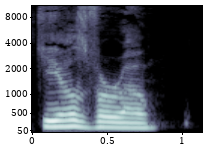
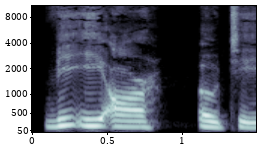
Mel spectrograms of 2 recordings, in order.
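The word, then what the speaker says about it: Gilles Vérot: It's Gilles Varot. – He's the he's the fucking, he's the goat of charcuterie. Verot.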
